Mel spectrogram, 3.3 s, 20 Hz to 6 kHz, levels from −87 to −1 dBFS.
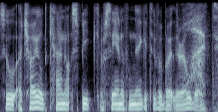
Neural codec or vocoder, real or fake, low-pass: none; real; 5.4 kHz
